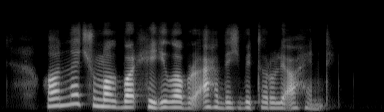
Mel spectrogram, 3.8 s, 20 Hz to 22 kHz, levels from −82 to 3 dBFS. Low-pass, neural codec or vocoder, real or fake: 9.9 kHz; codec, 24 kHz, 0.9 kbps, WavTokenizer, large speech release; fake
